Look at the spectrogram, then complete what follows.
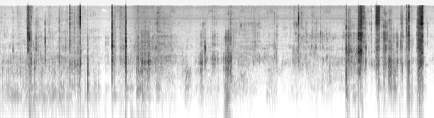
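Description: Water splashing and sloshing at the side of a small boat, with irregular sharp knocks and clatters against the hull.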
